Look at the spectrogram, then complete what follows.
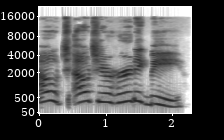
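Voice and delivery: high, loud, drawn-out wail; bellowing child. A narrator's reading. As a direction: bellow in exaggerated pain. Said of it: "Melody bellowed".

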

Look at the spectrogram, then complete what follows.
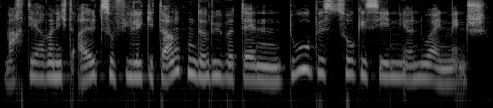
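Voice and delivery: plain reading voice

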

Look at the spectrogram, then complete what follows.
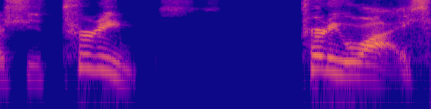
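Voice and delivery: ordinary delivery

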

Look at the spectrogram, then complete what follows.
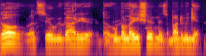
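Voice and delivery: a hint of a cheerful father reading off the gifts; imitating Cindy Lou's dad. Dad calls out to Cindy Lou, lightly voiced, quick.

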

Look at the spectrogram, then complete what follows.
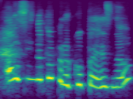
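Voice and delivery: very high, sugary mock politeness; sarcastic reassurance. Telling the stingy date not to worry, high and sarcastic. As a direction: play it overly sweet and high. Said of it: "Y le digo".

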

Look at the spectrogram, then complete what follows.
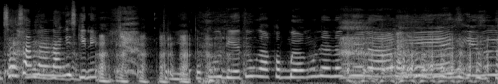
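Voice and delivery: high, loud words broken by laughter; laughing while telling. Real, not acted. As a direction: laugh through the bitter memory. Laughing while retelling the painful night.

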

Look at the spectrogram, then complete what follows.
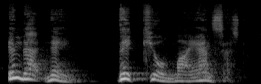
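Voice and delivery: the agent snaps back, stung and upset; upset retort. Retold or imitated. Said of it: "And he got very upset".

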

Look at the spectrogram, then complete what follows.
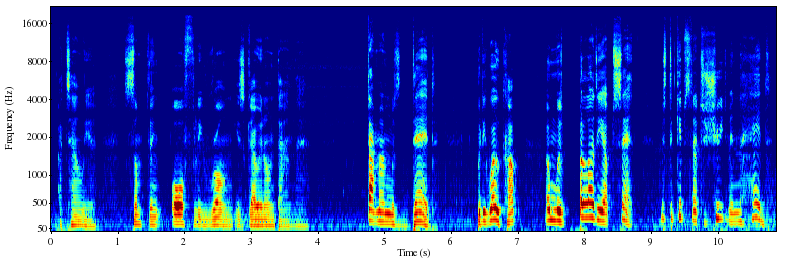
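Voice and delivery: building from earnest to high, loud and rushed; Harvey pleading with Williams, rising to frantic; alarmed insistence. Acted. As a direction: push harder as panic grows.

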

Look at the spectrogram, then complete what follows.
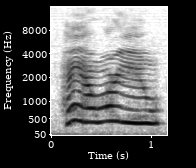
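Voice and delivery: high, put-on cheery server greeting; customer-service greeting. Server greeting a table she resents, high fake-friendly. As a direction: sing out a server's hello.

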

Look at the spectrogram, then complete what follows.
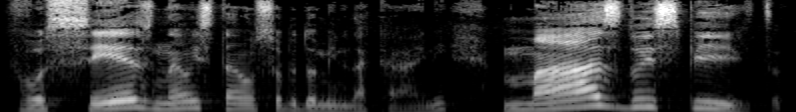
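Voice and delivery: loud, slow proclaiming of the verse; forceful preaching. Acted.

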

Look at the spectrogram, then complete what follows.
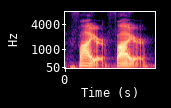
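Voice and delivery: loud alarm shout; fleeing attacker faking an alarm, loud. A narrator's reading. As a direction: yell it to sow confusion. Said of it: "began shouting".

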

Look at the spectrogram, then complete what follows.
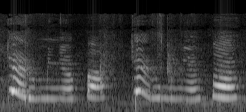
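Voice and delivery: very high, loud whining monkey cry; hammed-up squeaky monkey wail. A narrator's reading. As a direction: sob like a small monkey who lost everything. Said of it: "gemendo e chorando".

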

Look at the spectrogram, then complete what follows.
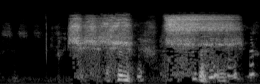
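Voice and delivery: exaggerated hissing shushes; hammed-up, forceful hushing; spitty shushing. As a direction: shush as if spraying spit. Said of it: "he was, like, spitting and shit".

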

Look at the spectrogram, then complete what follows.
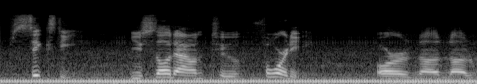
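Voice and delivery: ordinary delivery

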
